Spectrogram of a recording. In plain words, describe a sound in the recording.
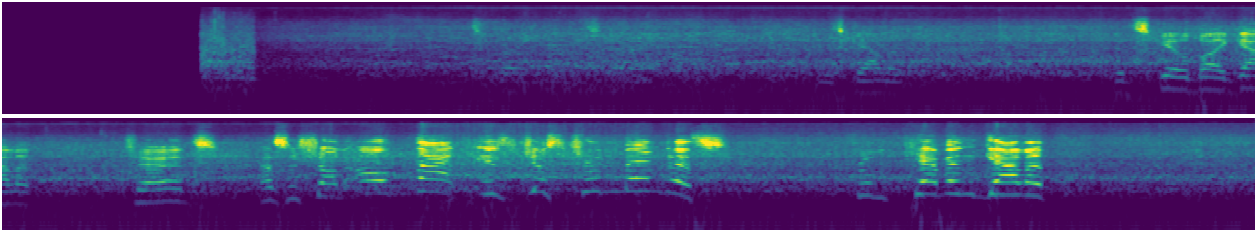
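A large stadium crowd roars, swelling louder.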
